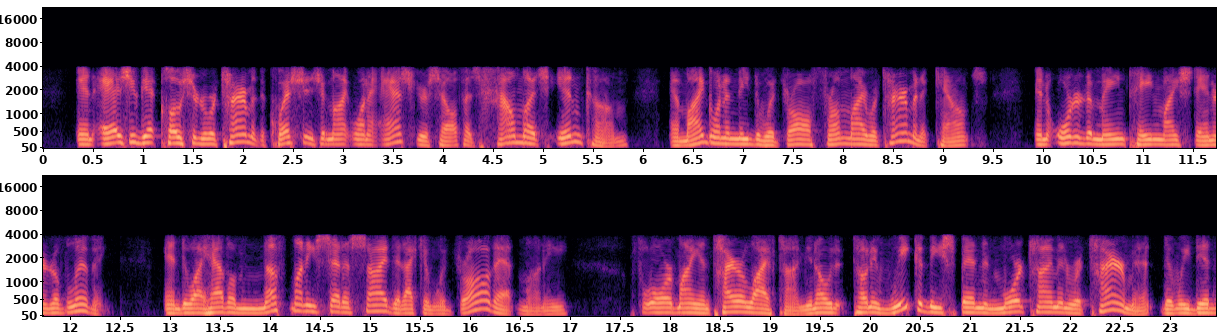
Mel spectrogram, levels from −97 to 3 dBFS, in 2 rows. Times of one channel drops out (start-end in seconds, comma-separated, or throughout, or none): none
